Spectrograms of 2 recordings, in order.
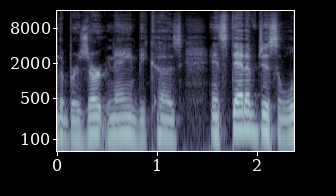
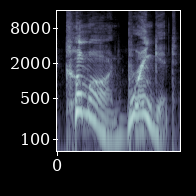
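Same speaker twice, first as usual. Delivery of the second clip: a hint of a corny hero's challenge, a bit louder; mock tough-guy quote; 6 semitones higher, 5 dB louder, slower than usual. Ranting fan quoting Zod's corny line, mild mock bravado. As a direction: lightly sneer the line as cheap shonen bravado. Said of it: "Zod in a panel saying".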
